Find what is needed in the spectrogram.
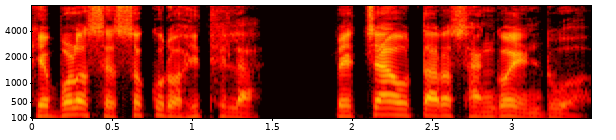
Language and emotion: Odia, neutral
